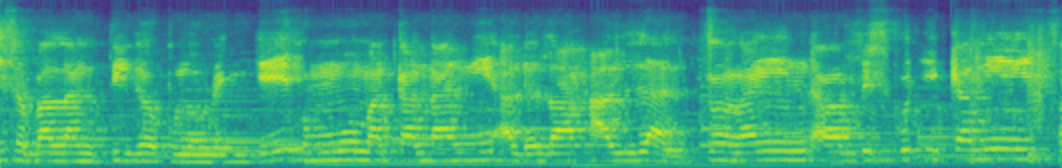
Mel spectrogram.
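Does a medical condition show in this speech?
Yes: cerebral palsy; from birth, one arm and leg weak, cannot walk; pushed or carried.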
